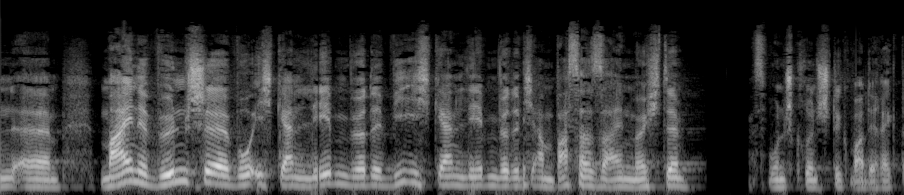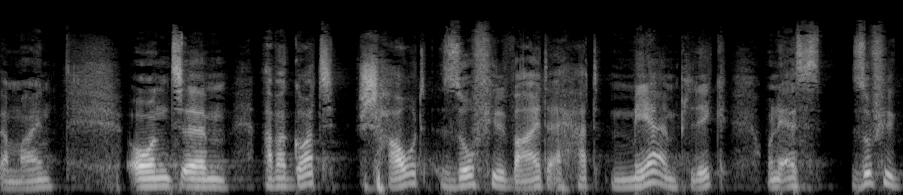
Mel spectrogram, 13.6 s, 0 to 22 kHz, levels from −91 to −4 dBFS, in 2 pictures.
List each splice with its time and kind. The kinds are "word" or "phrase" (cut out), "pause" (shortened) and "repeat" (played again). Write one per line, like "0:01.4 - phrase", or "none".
0:03.9 - phrase
0:05.3 - pause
